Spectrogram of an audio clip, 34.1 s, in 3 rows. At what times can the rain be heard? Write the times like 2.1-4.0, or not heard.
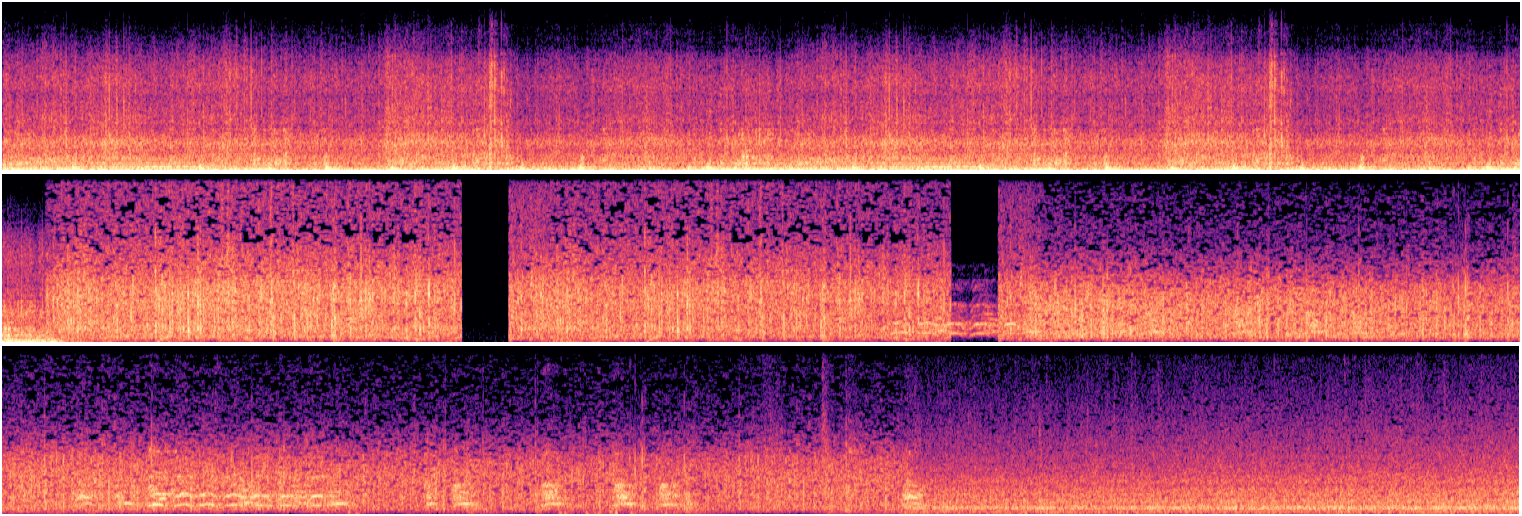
0.0-34.1.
